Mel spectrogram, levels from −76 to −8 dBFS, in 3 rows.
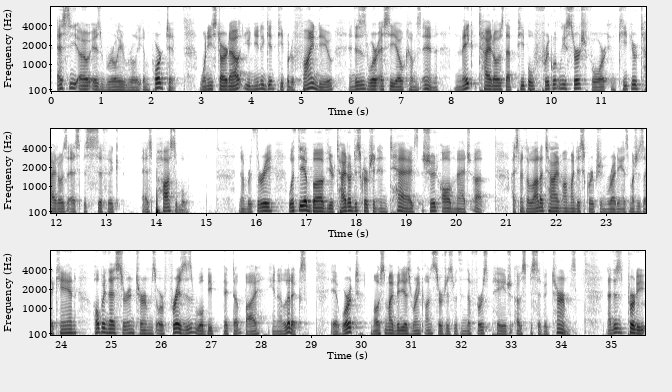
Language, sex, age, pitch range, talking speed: English, male, 30-49, 100-130 Hz, 170 wpm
